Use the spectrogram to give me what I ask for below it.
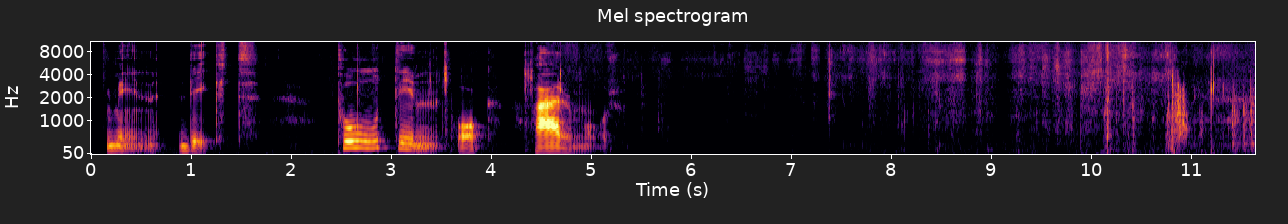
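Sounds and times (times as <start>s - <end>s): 
speech: 0.2s - 1.7s, 2.5s - 5.3s
sheets of paper shuffled and rustled: 4.3s - 11.6s.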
